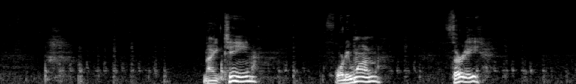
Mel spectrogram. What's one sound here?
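A coin scrapes repeatedly across a scratch card.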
